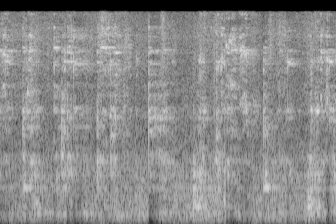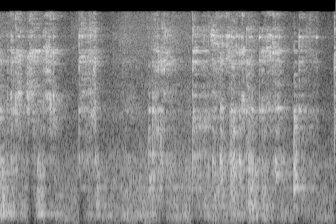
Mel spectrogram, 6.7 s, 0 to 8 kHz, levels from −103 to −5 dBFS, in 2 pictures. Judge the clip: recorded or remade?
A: recorded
